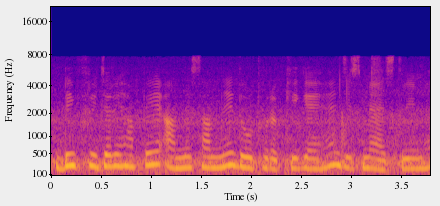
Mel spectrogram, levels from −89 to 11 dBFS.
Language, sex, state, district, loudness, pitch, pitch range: Hindi, female, Chhattisgarh, Raipur, -14 LUFS, 215 Hz, 200-240 Hz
